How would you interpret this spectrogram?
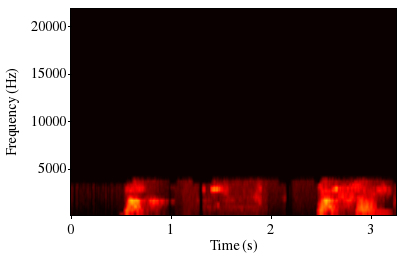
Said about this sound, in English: Because I hear a dog barking.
